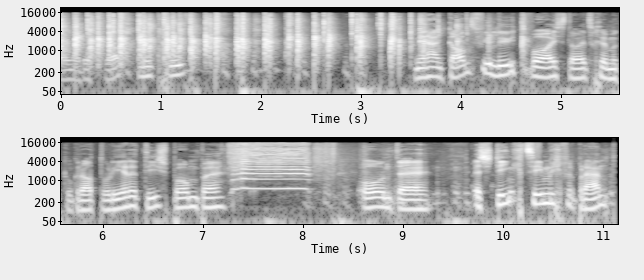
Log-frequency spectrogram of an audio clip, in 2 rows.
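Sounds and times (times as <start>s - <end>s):
applause: 0.0s - 4.8s
speech: 0.3s - 1.4s, 3.6s - 7.4s, 8.6s - 11.1s.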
